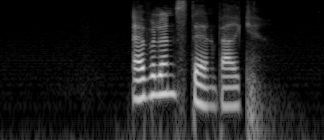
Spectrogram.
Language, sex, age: Norwegian, female, 20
